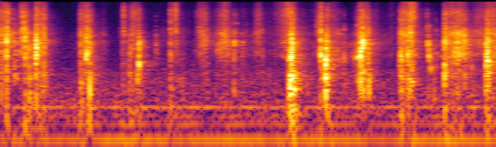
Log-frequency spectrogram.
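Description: Tarot cards shuffled by hand in rapid, uneven bursts of riffling and slapping, close and crisp with brief pauses between handfuls, and no voices.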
